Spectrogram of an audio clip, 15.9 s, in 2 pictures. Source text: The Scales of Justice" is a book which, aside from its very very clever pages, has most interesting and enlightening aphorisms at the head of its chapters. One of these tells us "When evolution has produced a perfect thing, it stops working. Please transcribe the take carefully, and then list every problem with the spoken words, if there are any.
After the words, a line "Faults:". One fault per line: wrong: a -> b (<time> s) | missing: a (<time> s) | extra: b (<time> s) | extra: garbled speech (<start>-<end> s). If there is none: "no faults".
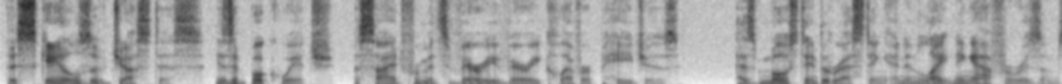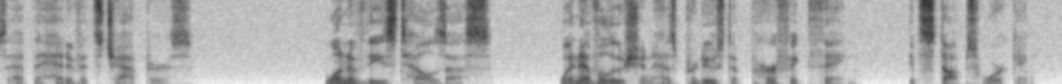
The Scales of Justice" is a book which, aside from its very very clever pages, has most interesting and enlightening aphorisms at the head of its chapters. One of these tells us "When evolution has produced a perfect thing, it stops working.
Faults:
no faults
